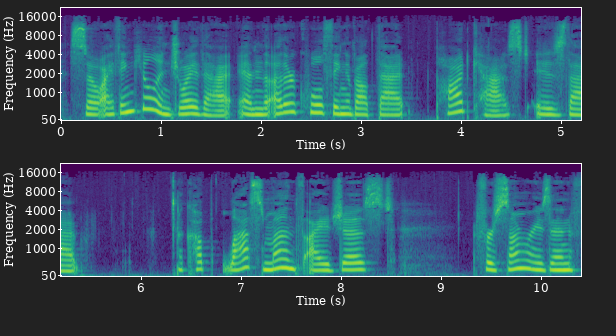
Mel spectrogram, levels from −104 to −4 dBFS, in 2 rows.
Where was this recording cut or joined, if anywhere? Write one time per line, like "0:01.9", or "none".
none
